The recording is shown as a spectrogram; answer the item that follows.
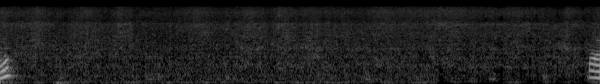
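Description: Steady sizzle of thick tomato-onion gravy cooking in oil in a kadai as it is stirred with a wooden spatula. It is the stage where the tomato's water cooks off and the oil begins to separate out to the top.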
